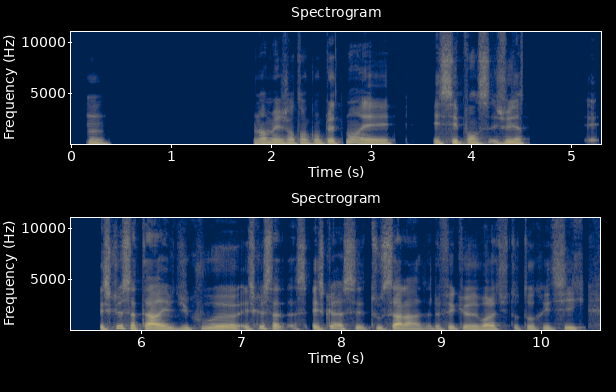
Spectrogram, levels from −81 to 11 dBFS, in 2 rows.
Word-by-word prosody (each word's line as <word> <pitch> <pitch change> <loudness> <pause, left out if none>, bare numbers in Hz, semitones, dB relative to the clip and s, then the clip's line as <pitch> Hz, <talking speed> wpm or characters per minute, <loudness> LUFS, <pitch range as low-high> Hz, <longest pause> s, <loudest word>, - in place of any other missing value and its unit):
Mmh. 120 -4 -3 1.4
Nan 150 +3 0
mais 135 -5 +1
j'entends 115 0 -1
complètement 125 +9 0
et 115 -4 +1 0.4
et 115 - -1
c'est 125 +3 +2
pense 130 0 -2
je 130 - -5
veux 125 - +3
dire, 125 0 +2 0.6
est 435 -1 -13 0.3
est-ce - - +1
que 220 - +1
ça 170 -6 +2
t'arrive 140 +2 +6
du 125 -1 -4
coup, 155 +4 -2
heu, 130 -2 +4
est-ce 130 -2 -2
que - - +1
ça 150 -7 +1
es - - -11 0.2
est-ce 125 - +1
que 200 - +1
à 165 - +2
c'est 135 -3 -3
tout 135 +1 -4
ça 125 - +6
là, 100 -1 +1
le 110 +1 -8
fait, 125 +4 -2
que 120 -2 -1
voilà 115 +2 +3
tu - - -13
t'autocritiques, 115 +7 -4
125 Hz, 210 wpm, -23 LUFS, 115-145 Hz, 1.4 s, t'arrive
